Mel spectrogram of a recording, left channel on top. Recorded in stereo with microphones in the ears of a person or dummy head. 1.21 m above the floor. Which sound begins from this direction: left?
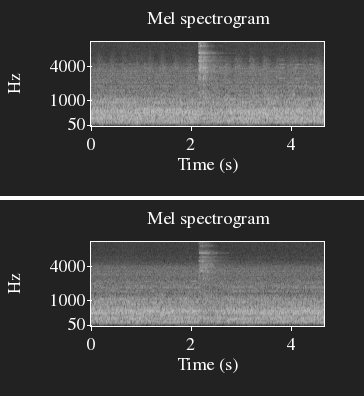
Cutlery clinking, at 2.1 s.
